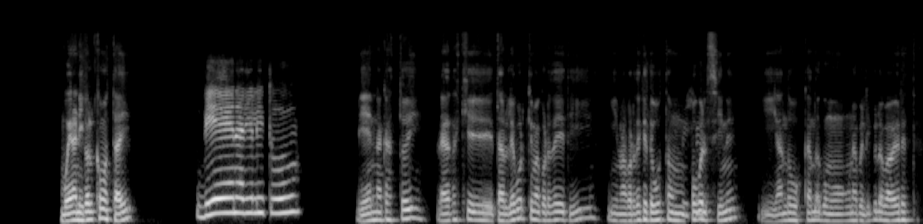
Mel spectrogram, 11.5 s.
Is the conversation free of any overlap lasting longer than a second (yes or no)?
yes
